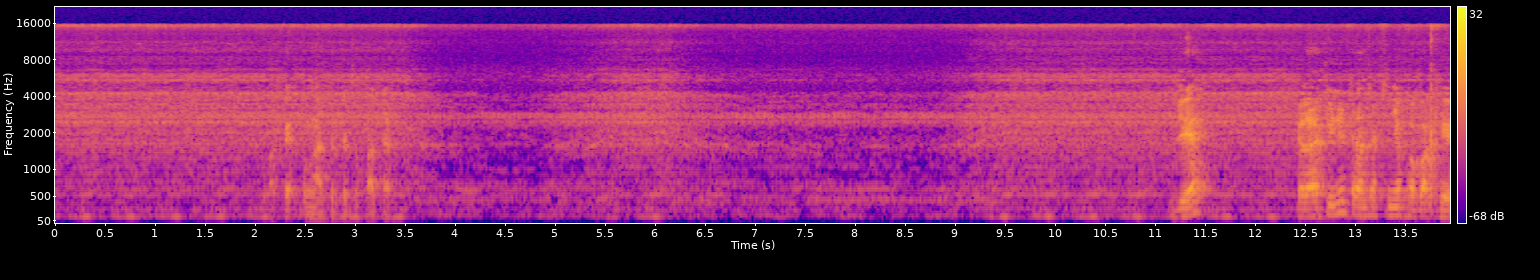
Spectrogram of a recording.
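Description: An electric motor hums, its pitch wavering up and down as its speed is turned.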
